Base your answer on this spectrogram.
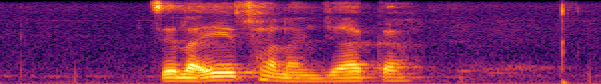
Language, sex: Tswana, male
